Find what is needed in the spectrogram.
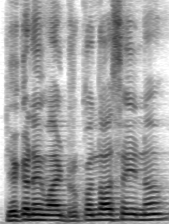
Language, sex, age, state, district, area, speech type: Sindhi, male, 60+, Gujarat, Junagadh, rural, spontaneous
